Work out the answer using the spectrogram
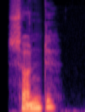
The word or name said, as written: sonde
